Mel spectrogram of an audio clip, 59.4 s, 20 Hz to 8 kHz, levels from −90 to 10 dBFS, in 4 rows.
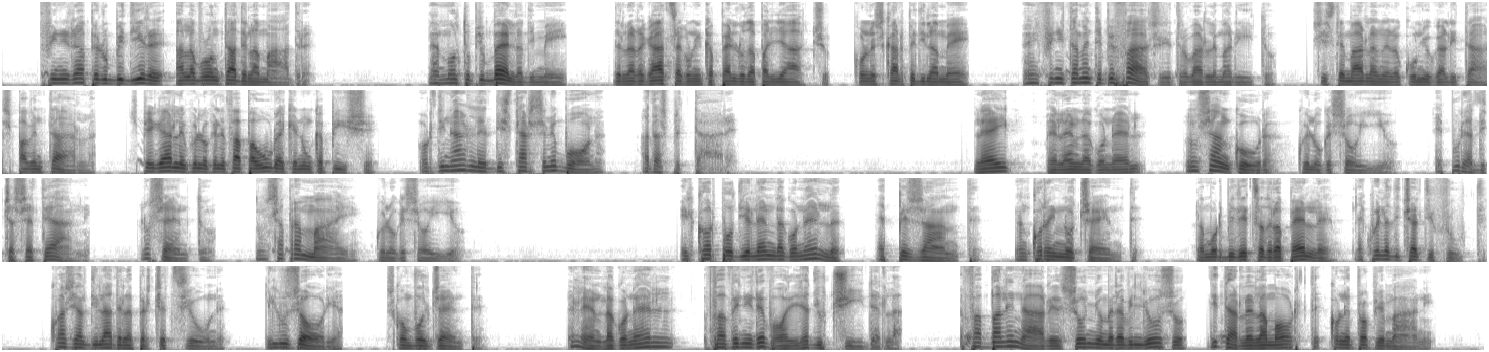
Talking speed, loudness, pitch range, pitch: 120 wpm, -21 LUFS, 75-120 Hz, 100 Hz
